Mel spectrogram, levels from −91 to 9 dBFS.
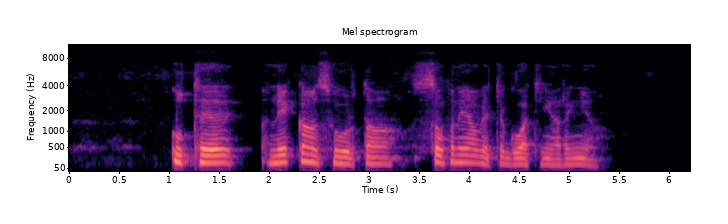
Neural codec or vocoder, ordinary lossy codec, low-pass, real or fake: codec, 16 kHz, 8 kbps, FreqCodec, larger model; Opus, 32 kbps; 7.2 kHz; fake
